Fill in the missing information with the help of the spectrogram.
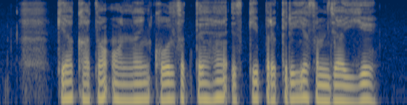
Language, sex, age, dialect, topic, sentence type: Hindi, female, 18-24, Garhwali, banking, question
